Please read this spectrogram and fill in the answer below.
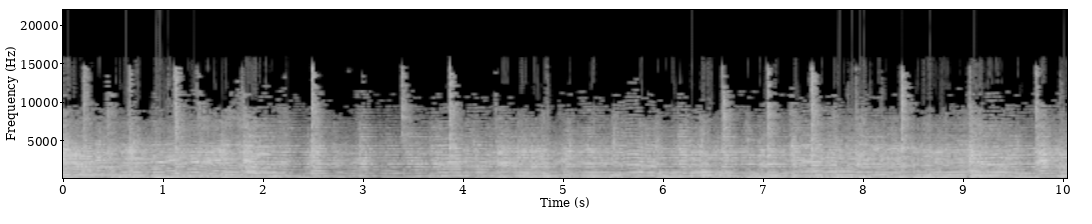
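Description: Two fiddles playing a folk tune together over a plucked upright double bass, whose low notes keep a steady beat.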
